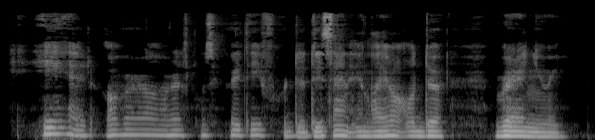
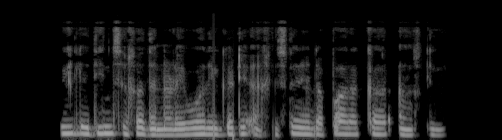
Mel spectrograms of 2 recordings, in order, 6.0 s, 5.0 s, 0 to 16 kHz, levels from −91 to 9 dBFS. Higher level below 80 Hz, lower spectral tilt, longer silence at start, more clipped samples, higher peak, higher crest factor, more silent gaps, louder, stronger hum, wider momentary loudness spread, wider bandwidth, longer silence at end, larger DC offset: first, -62 dBFS vs -68 dBFS; second, -5 dB/octave vs -6.5 dB/octave; second, 0.15 s vs 0.6 s; neither; about the same, -14 dBFS vs -16 dBFS; about the same, 20 dB vs 20 dB; second, none vs 3.28-3.32 s; about the same, -34 LUFS vs -34 LUFS; neither; first, 10 LU vs 7 LU; first, 11.5 kHz vs 9.4 kHz; second, 0.3 s vs 0.6 s; neither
